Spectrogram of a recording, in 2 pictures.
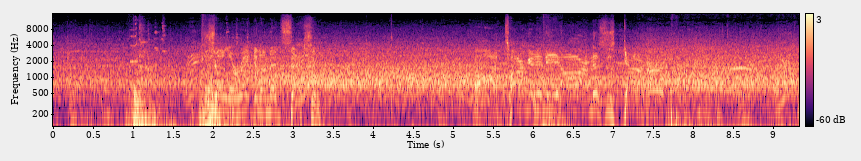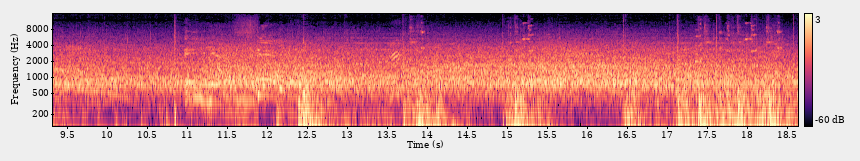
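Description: Heavy bodies thud and slam onto a wrestling ring mat.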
